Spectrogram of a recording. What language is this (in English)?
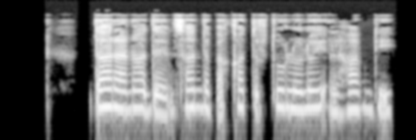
Pashto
